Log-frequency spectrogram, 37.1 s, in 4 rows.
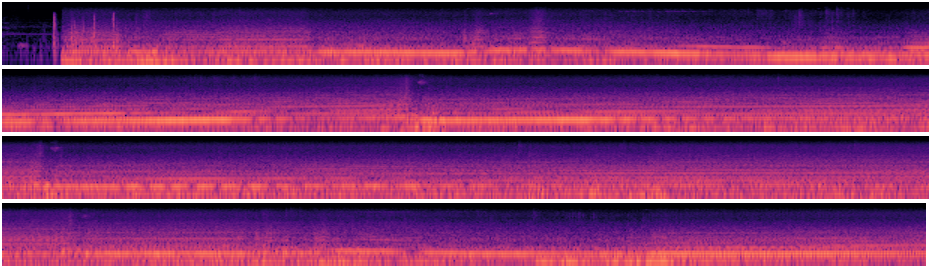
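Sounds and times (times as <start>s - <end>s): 
race car engine at Snetterton in the wet: 0.5s - 37.0s.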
